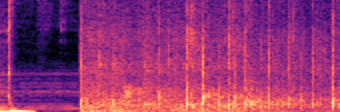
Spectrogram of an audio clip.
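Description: Band music stops abruptly about a quarter second in, and after a brief gap a small audience starts clapping, separate hand claps rather than a dense roar.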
